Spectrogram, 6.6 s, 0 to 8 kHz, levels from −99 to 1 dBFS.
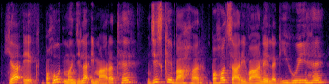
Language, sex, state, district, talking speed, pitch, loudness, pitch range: Hindi, male, Bihar, Gopalganj, 130 wpm, 160 Hz, -23 LUFS, 140-195 Hz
